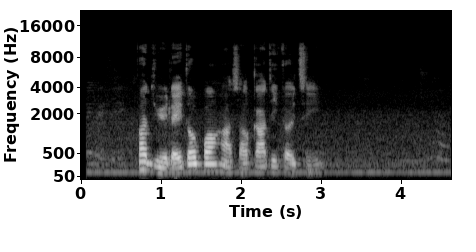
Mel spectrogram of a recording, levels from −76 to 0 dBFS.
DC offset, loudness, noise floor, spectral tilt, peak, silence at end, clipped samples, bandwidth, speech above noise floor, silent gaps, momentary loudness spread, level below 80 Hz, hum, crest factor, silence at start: under 0.1%; -21 LUFS; -47 dBFS; -5 dB/octave; -2 dBFS; 0.1 s; under 0.1%; 11.5 kHz; 26 dB; none; 18 LU; -70 dBFS; none; 22 dB; 0.05 s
